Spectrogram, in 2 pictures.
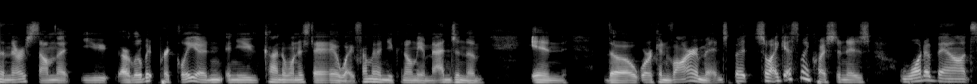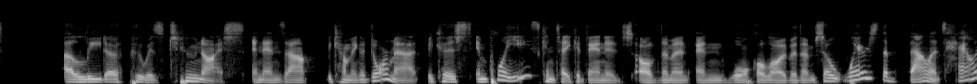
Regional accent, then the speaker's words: Australia; So Amber, I'm from Australia.

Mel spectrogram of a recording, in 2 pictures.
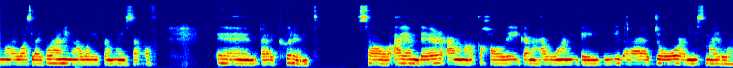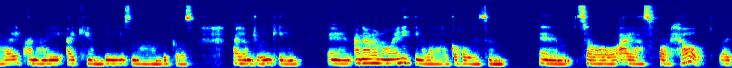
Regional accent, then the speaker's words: Lima, Peru; And I was born and raised in Lima, Peru, in South America.

